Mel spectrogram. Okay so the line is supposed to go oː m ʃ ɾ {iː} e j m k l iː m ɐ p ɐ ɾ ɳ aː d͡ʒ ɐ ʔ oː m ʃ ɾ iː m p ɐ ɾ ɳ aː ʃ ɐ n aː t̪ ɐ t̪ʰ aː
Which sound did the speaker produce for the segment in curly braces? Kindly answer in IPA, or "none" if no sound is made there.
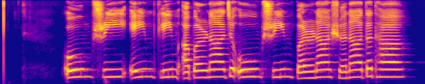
iː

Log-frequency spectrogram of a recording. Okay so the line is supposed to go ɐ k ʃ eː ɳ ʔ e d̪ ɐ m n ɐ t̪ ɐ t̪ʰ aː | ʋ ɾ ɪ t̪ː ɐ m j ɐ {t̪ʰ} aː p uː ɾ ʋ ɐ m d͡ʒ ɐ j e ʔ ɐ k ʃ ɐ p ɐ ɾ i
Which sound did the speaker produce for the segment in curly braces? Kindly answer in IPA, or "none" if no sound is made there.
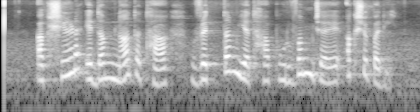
t̪ʰ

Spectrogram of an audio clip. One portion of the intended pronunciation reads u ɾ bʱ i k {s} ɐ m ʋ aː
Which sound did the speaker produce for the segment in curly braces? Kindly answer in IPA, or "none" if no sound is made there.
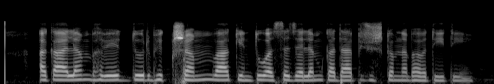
ʂ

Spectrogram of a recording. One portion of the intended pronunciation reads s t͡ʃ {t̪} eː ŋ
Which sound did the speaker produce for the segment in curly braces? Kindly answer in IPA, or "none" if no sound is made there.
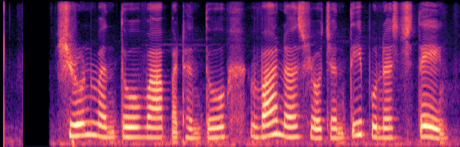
t̪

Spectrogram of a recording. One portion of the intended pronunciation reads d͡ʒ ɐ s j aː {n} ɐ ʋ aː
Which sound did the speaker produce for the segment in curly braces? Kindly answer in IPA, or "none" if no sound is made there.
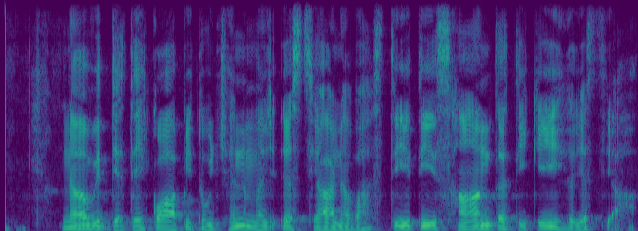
n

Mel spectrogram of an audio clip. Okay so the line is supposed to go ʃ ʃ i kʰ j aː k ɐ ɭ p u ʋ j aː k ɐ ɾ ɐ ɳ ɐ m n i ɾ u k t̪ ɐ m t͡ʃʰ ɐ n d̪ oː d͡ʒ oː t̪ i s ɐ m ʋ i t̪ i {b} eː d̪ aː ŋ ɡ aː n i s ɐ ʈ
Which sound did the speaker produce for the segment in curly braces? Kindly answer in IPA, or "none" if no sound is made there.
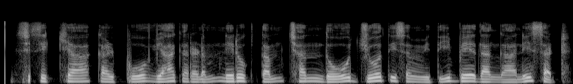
b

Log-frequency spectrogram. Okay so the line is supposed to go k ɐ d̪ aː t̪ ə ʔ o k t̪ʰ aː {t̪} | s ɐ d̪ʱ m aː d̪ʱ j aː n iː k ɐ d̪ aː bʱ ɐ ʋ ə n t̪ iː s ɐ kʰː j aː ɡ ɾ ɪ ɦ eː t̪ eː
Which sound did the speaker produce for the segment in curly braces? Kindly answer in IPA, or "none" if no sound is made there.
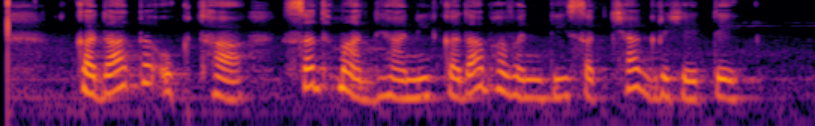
none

